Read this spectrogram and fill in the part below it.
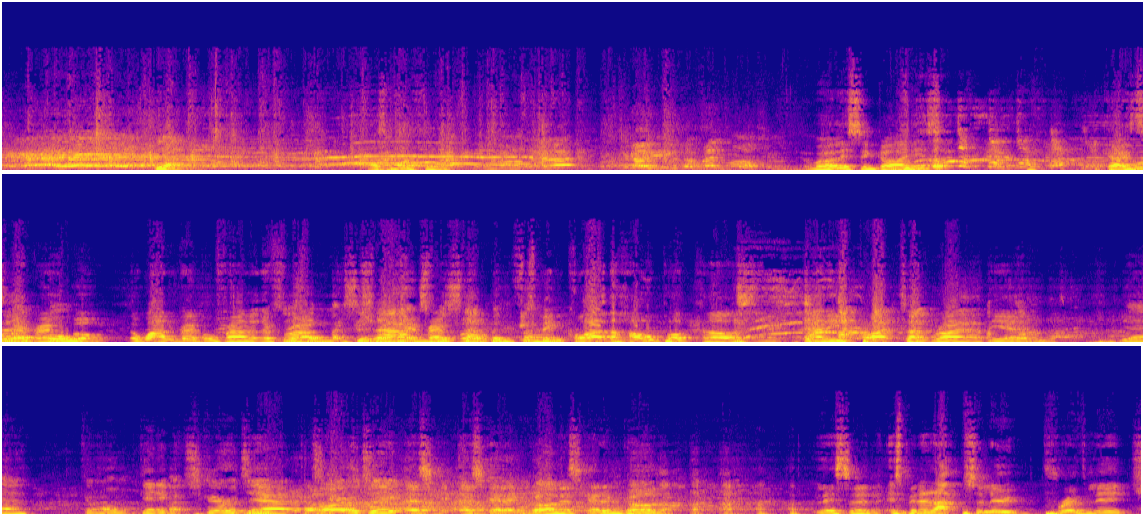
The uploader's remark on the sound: LIVE from Silverstone! Recorded Live at the Hamilton Fields Campsite at the British Grand Prix. This was a live recording in front of an audience.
